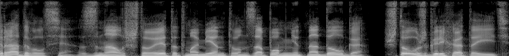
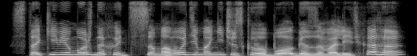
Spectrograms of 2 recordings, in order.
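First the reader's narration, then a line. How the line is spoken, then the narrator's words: Laughing. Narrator (Russian): Я рассмеялся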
